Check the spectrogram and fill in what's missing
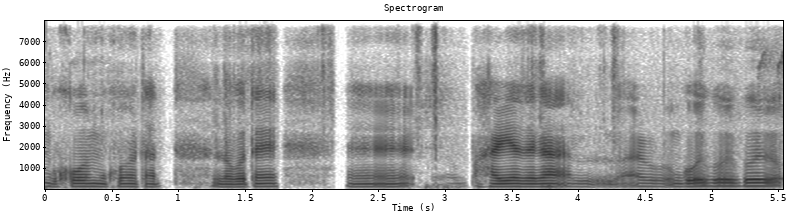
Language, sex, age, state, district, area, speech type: Assamese, male, 18-30, Assam, Sivasagar, rural, spontaneous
